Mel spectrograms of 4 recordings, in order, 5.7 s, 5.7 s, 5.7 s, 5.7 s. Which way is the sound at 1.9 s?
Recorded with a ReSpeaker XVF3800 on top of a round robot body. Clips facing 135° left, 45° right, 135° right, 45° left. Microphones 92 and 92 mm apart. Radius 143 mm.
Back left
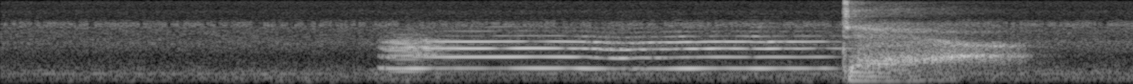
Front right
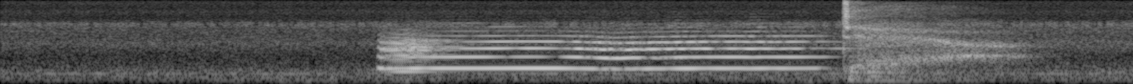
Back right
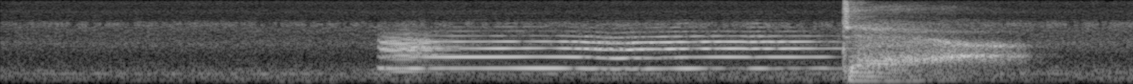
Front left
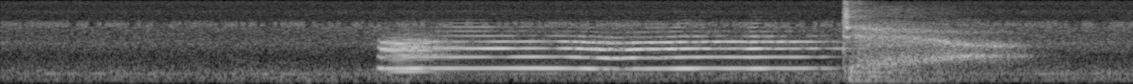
20° right.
